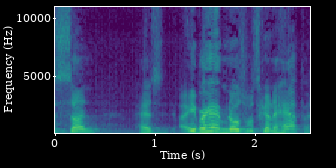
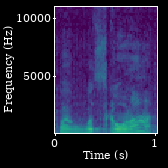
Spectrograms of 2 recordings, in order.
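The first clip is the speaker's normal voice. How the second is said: put-on confused boy Isaac; 6 semitones higher, 7 dB quieter than usual. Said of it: "He's like".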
